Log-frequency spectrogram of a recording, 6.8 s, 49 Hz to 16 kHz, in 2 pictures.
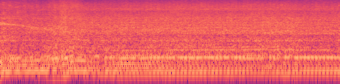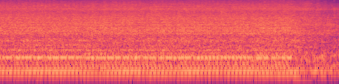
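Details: Honda 400/4 four-cylinder that had dropped to two cylinders and died, running again after its fouled spark plugs were cleaned; smooth even hum, no misfire or stumble, firing cleanly on all four.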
